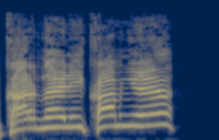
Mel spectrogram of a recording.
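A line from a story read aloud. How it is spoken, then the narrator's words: Commanding shout. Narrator (Russian): крикнула ему командирским голосом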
